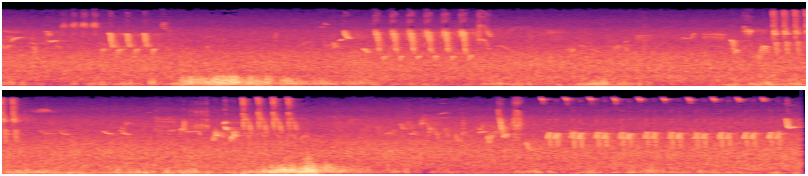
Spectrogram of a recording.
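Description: Common nightingale singing in separate phrases of rapidly repeated notes, ending with a long run of repeated notes near the end. Two low rumbles come through, the louder one about eleven seconds in.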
